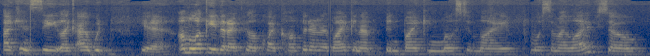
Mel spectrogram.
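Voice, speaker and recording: A woman's voice: fairly low pitch, fairly even intonation, fairly quick, darkish tone. Chatty woman, mic set back. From Finland. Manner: earnest, chatty, with frequent "like" and restarts. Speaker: co-host. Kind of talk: casual live-stream chat. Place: community repair centre. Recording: distant mic with faint background noise.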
